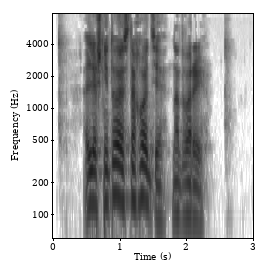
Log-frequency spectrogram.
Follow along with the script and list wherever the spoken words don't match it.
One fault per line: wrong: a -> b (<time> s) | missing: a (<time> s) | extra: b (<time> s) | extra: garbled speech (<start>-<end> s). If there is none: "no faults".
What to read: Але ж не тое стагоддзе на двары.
no faults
